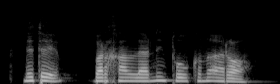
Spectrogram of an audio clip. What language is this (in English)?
Uzbek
